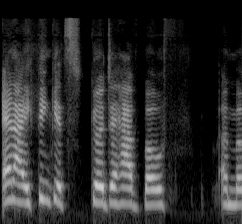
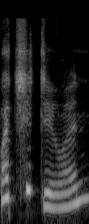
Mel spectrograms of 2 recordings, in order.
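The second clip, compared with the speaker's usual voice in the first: mock bird whisper, quieter; 3 semitones higher, 8 dB quieter than usual. Retelling a cockatoo whispering from its covered cage in the dark: imitating a whispering cockatoo. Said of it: "I hear this whisper go".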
